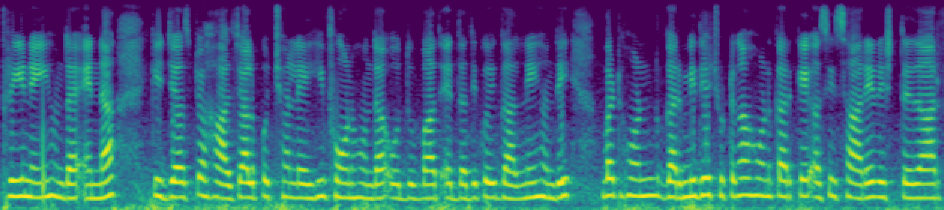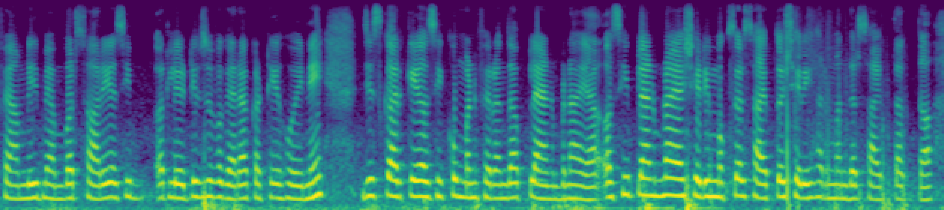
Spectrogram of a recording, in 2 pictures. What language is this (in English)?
Punjabi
